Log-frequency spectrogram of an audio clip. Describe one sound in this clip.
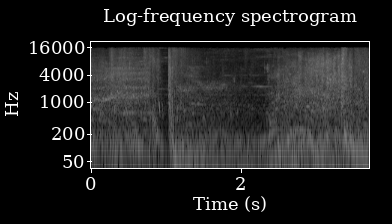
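Magic blasts and whooshes ring out from a video game.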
